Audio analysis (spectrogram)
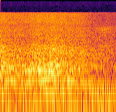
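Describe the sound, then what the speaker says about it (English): Sentinel with an inline six engine in a GTA video game, revving in a steady, full-bodied drone that stays loud and continuous for about a second. "This inline six produces such an elegant sound."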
